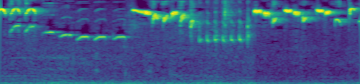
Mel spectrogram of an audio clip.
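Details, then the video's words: Tledekan song used as a master recording for training cage songbirds: clear whistled notes in short descending slurred series, some high and thin, others lower, with a steady low hum underneath. "MASTERAN SUARA BURUNG TLEDEKAN PALING AMPUH"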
